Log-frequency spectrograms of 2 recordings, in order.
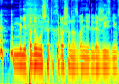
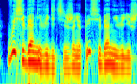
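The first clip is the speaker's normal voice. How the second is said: mock snide, sneering tone; 2 semitones higher, 4 dB louder than usual. Recounting what another woman used to say to her, retelling a snide remark. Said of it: "Она еще так ехидно говорила".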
